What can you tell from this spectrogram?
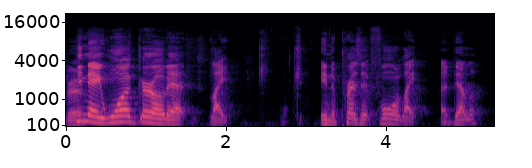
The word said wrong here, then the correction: Adele: That's her name? – Adele.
